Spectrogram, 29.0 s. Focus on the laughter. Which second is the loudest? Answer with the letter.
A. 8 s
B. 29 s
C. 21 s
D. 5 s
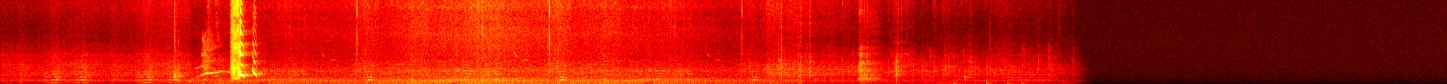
D.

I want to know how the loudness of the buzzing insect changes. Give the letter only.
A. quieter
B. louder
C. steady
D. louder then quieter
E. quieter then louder
D.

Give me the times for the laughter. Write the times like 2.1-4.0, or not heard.
3.5-5.2.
